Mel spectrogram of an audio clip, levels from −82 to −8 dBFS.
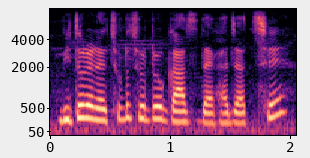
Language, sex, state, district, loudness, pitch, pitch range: Bengali, female, West Bengal, Cooch Behar, -15 LUFS, 255 Hz, 210-285 Hz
